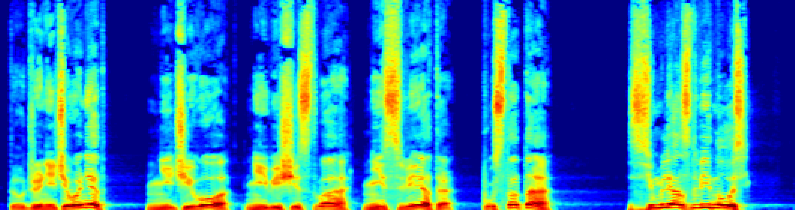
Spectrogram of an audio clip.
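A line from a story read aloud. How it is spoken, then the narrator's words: Hysterical shouting. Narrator (Russian): истерично закричал Пойнт-Декстер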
